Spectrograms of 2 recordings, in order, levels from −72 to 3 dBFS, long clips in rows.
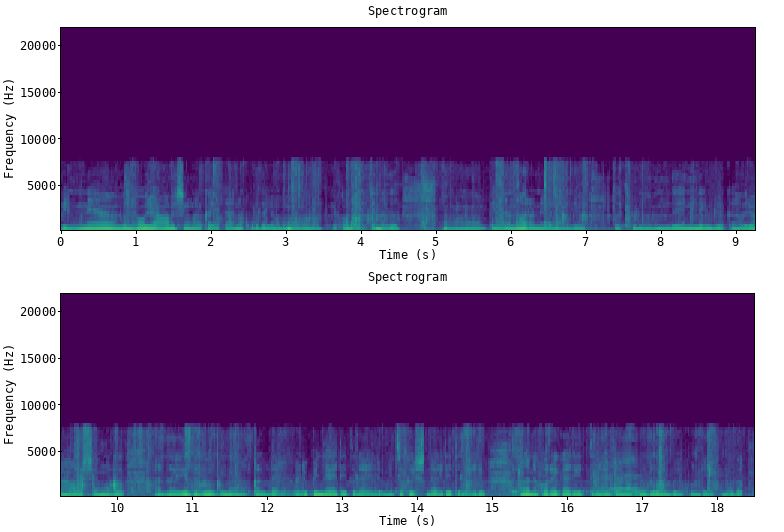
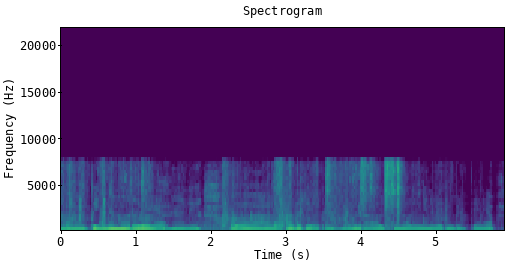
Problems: constant background noise, background conversations at intervals, low volume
